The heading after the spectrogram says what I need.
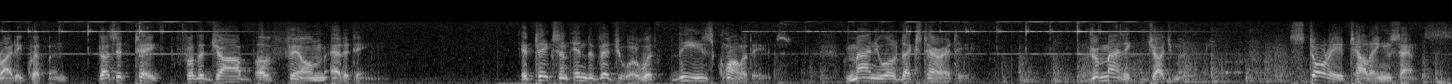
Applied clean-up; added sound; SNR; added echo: none; Bell; 9 dB; none.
